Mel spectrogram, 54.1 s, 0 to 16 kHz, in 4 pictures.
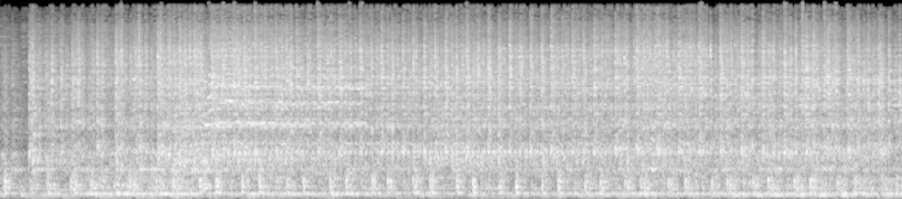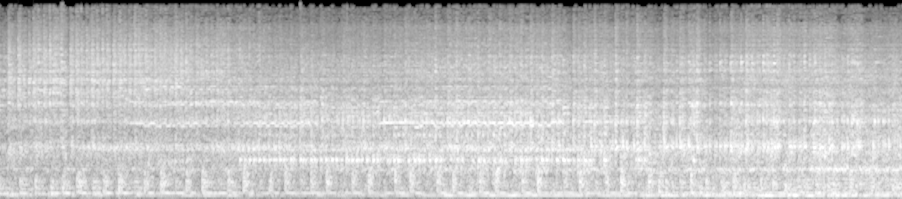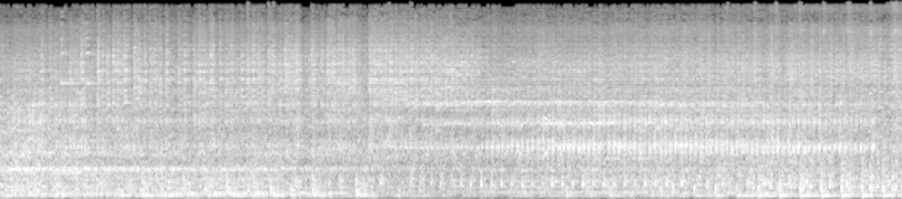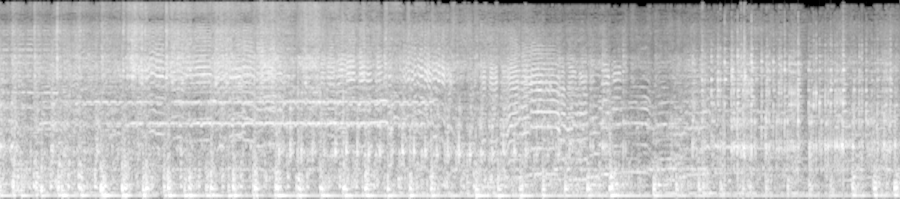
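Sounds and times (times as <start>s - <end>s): dense steady drumming: 0.0s - 54.0s
reed wind instrument playing: 2.2s - 6.9s, 13.2s - 54.0s.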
